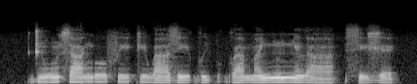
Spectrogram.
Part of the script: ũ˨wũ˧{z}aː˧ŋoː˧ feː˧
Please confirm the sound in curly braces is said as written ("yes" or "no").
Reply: no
